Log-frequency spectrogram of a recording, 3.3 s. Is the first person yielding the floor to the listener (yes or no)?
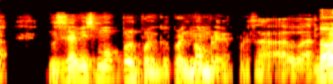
yes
